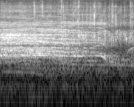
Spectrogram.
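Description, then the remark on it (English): An audience screams and cheers loudly for bands from Fort Collins and El Paso, a dense wash of high-pitched shouts and whoops that holds steady for about two seconds before easing slightly. “You guys should scream louder for these bands, by the way.”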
